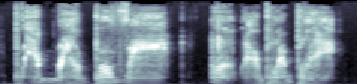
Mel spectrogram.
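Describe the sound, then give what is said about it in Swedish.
A person imitates how a voice spoken into a baby monitor's handset sounds through the crackly monitor speaker: garbled, distorted, nasal vocal bursts with no clear words, in two short phrases separated by a brief pause, fairly loud. “Det är liksom sprakar och hejvilt och som liksom röst typ.”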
